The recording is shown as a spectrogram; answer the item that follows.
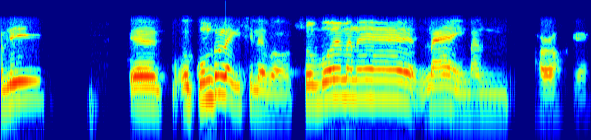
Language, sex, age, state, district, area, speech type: Assamese, male, 18-30, Assam, Lakhimpur, rural, conversation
